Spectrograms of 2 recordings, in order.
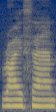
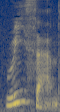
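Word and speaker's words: Rhysand: to see how i would come to enjoy rye sand and ferry as a couple apparently though i found on the last page of the book there's a pronunciation guide so ryzen is apparently pronounced as re-sand i've been saying rice and this whole vlog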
